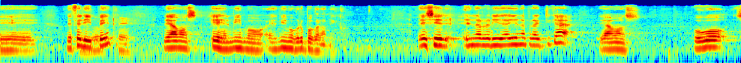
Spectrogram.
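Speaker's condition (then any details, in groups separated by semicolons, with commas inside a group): No condition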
